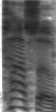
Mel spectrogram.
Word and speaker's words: tasso: Hupo, H-U-P-O, which is usually translated or transliterated hypo with a Y instead of U. Hupo, Tasso, T-A-S-S-O, long O at the end. Tasso, T-A-S-S-O.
